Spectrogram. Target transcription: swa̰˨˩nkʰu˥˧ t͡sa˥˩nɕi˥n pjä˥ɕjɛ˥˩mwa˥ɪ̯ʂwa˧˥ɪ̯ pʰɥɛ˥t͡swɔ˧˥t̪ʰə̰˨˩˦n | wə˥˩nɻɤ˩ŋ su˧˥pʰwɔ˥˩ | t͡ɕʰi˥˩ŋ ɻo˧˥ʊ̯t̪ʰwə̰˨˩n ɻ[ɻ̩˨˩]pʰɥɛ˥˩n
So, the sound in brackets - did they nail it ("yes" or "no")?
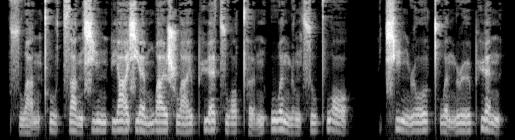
no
